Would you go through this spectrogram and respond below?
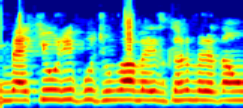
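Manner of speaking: quarrelsome, argumentative, combative tone. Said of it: "Karanvir इस टोन में बात करने लगा".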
